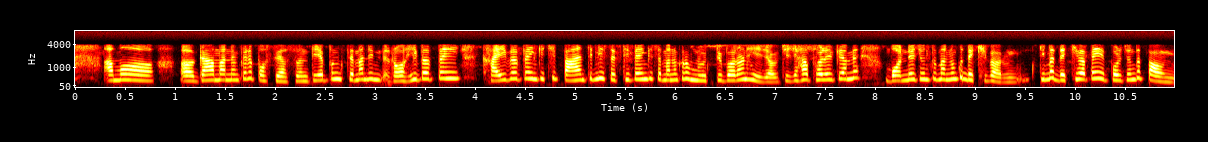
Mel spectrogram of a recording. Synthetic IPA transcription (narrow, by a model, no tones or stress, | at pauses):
a̰mɔɡamanɔŋkɔɾepɔsiasɔnt̪iebɔŋsemaneɾɔɦibapaĩkʰajbapaĩk̬it͡ʃʰipant̪iniset̪ʰipaĩkisemanɔ̃ŋkɔɾɔmɾut̪jubɔɾɔɽ̃ɦejd͡ʒawt͡ʃʰid͡ʒaɦapʰɔɭekiamebɔnjɔd͡ʒɔnt̪̬umanɔŋkud̪ekʰipaɾunukimbad̪ekʰibapaĩpɔɾd͡ʒɔnt̪ɔpawn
